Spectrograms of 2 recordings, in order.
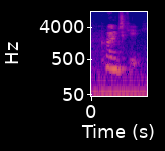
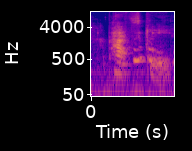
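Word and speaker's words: pączki: Poonchki. Yeah, I thought it was patch, patchki. thinks that. Okay, it's a Polish word and it's pronounced poonchki.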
